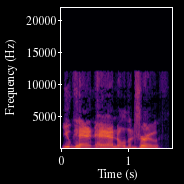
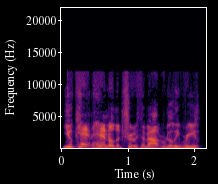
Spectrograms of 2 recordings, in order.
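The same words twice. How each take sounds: First: Lightly voiced gruff movie line, louder; movie quote impression. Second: Movie quote parody. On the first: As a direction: do a hint of the famous courtroom yell. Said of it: "start sounding more like". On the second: Retold or imitated. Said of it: "Wait, wait, I've got it".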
